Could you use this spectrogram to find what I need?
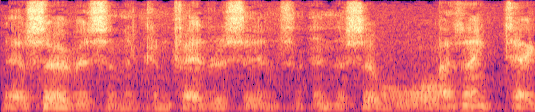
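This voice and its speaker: An American accent at a fairly slow pace in a flat monotone, with noticeable background noise and audible room echo. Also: man. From US South. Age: 80s+. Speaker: retired architect and war veteran. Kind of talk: reminiscence interview. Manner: halting.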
